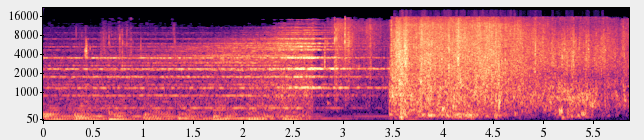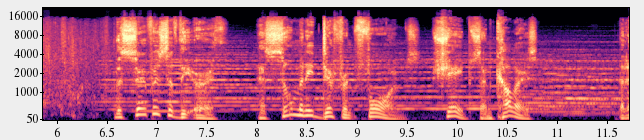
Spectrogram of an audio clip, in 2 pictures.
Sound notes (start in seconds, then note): 2.8 water splashing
